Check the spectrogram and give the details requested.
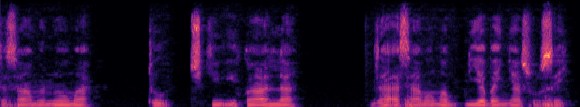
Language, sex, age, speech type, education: Hausa, male, 15-29, spontaneous, tertiary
